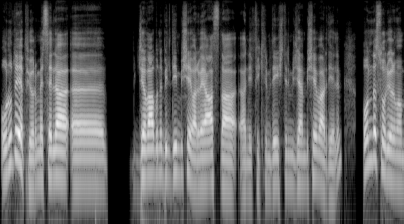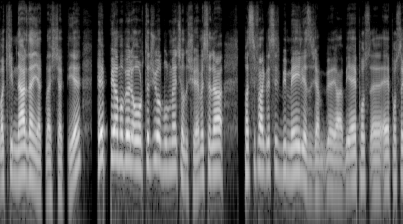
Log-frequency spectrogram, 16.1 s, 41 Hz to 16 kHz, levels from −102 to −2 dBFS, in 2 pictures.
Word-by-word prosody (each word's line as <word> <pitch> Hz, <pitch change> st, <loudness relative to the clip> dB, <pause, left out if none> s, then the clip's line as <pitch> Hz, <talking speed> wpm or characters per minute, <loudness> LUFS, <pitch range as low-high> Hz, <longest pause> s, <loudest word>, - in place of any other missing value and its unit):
Onu 160 Hz, +10 st, -1 dB
da 255 Hz, -, +3 dB
yapıyorum. 125 Hz, -, +5 dB
Mesela, 140 Hz, +1 st, +5 dB
eee, 120 Hz, -1 st, 0 dB, 0.6 s
cevabını 150 Hz, +4 st, +3 dB
bildiğim 155 Hz, +1 st, -4 dB
bir 155 Hz, -, -10 dB
şey -, -, -1 dB
var 115 Hz, -1 st, +2 dB
veya 125 Hz, +1 st, +4 dB
asla, 120 Hz, -3 st, +2 dB
hani, 105 Hz, -1 st, -7 dB
fikrimi 115 Hz, +1 st, -17 dB
değiştirmeyeceğim 125 Hz, 0 st, -6 dB
bir -, -, -12 dB
şey 145 Hz, -2 st, -3 dB
var 115 Hz, -6 st, +1 dB
diyelim. 95 Hz, -, -10 dB, 0.4 s
Onu 200 Hz, +5 st, -2 dB
da 240 Hz, -, +6 dB
soruyorum 150 Hz, -, -1 dB
ama 125 Hz, -1 st, -4 dB
bakayım 145 Hz, +3 st, -5 dB
nereden 155 Hz, 0 st, +5 dB
yaklaşacak 110 Hz, -4 st, -7 dB
diye. 455 Hz, +6 st, +1 dB, 0.3 s
Hep 470 Hz, +1 st, +4 dB
bir -, -, +2 dB
ama, 230 Hz, -1 st, +4 dB
böyle, 220 Hz, -1 st, +5 dB
ortacı 195 Hz, +2 st, -1 dB
yol 210 Hz, -4 st, +2 dB
bulmaya 180 Hz, +1 st, -5 dB
çalışıyor. 125 Hz, -8 st, -6 dB
Ya, -, -, -3 dB
mesela 165 Hz, +3 st, +1 dB, 0.4 s
pasif 165 Hz, +3 st, -5 dB
agresif 180 Hz, -1 st, -3 dB
bir 170 Hz, -, -6 dB
mail 160 Hz, +2 st, -1 dB
yazacağım 110 Hz, -5 st, -5 dB
veya 110 Hz, -4 st, -5 dB
bir 125 Hz, +1 st, -3 dB
e-post 140 Hz, 0 st, -4 dB
eee, 115 Hz, 0 st, -4 dB
e-posta 135 Hz, +2 st, -4 dB
140 Hz, 175 wpm, -22 LUFS, 120-170 Hz, 0.6 s, da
